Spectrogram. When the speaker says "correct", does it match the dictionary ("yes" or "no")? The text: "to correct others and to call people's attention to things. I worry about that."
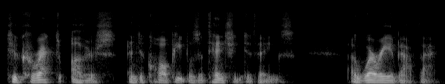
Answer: yes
